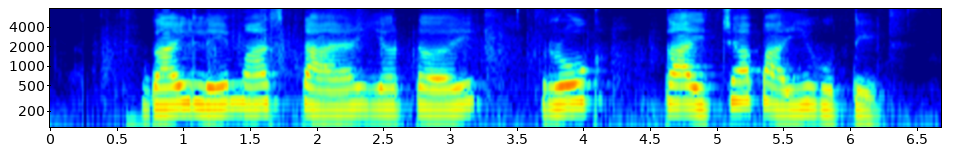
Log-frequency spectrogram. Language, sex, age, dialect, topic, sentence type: Marathi, female, 25-30, Varhadi, agriculture, question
